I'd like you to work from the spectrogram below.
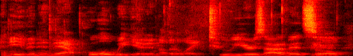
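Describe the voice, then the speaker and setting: A man in a school board meeting, speaking casually and explaining things in a relaxed way with plenty of fillers. He sits some distance from the mic, so his voice carries a roomy echo and a faint hiss. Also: medium pitch, brisk. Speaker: district technology staff presenting. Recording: echoey room, mic at a distance.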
